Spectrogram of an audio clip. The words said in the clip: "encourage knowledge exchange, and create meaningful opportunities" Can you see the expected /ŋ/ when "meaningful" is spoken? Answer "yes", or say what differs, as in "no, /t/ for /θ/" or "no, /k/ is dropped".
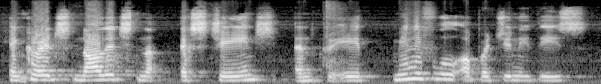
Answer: no, /ŋ/ is dropped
